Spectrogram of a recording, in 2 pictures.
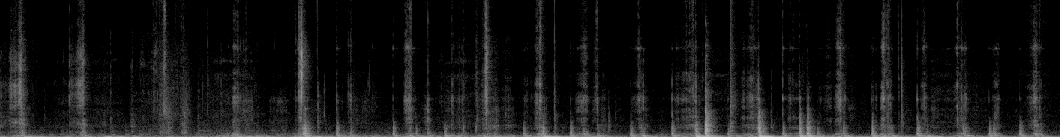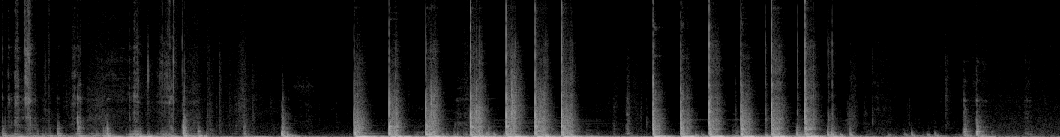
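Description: Hand tools working green wood: a knife shaving a stick, then a hatchet hewing, heard as scraping cuts and sharp wooden knocks. About two-thirds of the way in the knocks become a rapid run of loud strikes.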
